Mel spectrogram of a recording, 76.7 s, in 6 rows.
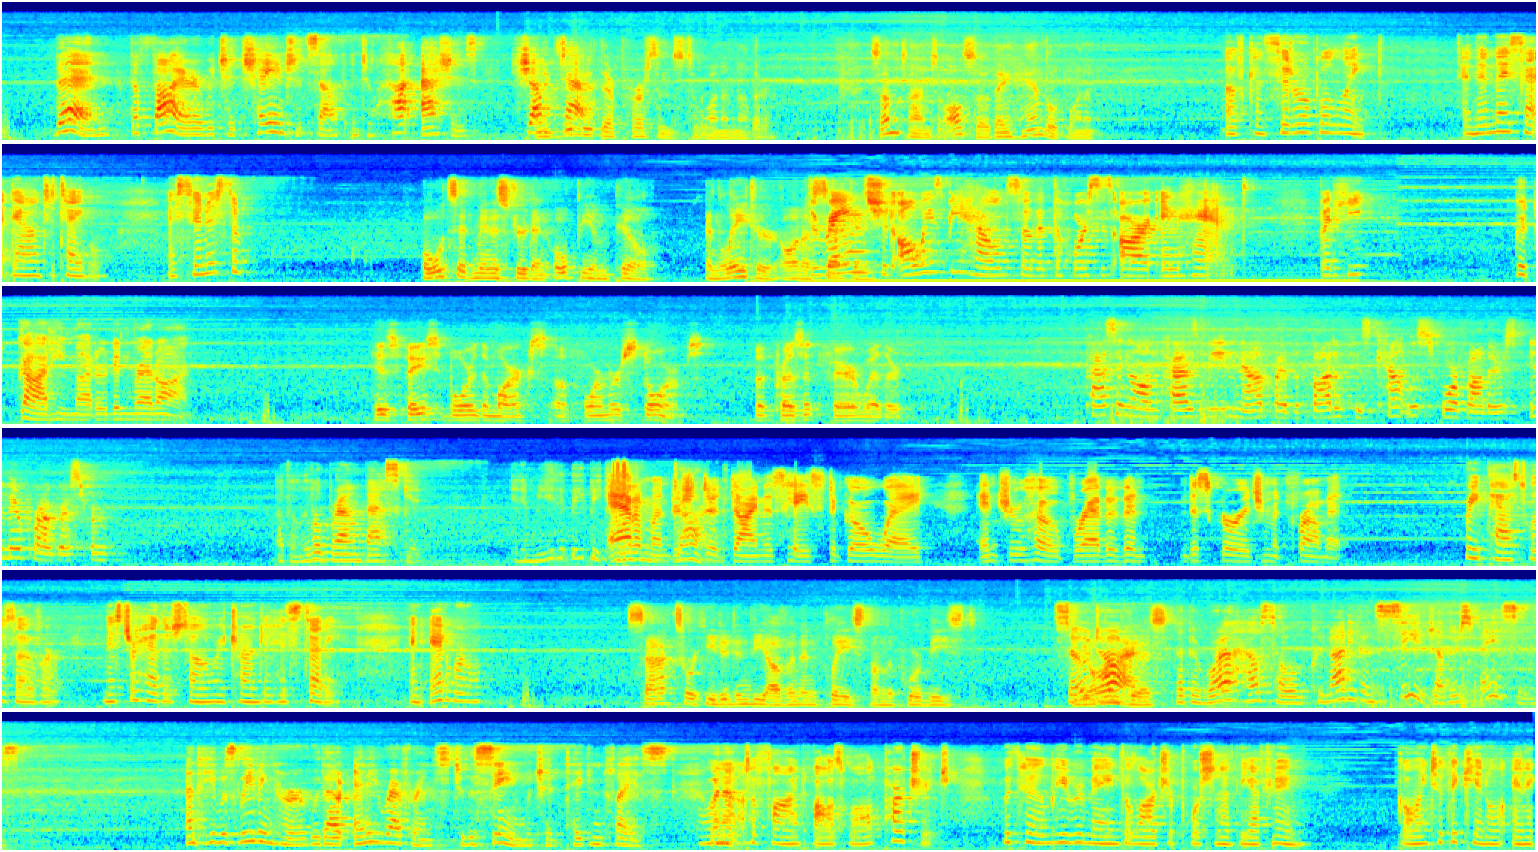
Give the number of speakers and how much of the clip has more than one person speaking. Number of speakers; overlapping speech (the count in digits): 8, about 5%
